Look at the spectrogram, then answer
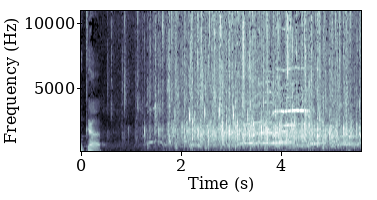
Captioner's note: audience applauds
